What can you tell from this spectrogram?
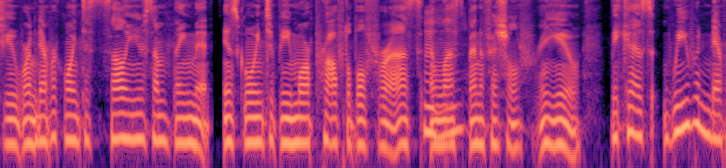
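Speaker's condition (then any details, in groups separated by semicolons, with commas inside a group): Cleft lip and palate; present since birth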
